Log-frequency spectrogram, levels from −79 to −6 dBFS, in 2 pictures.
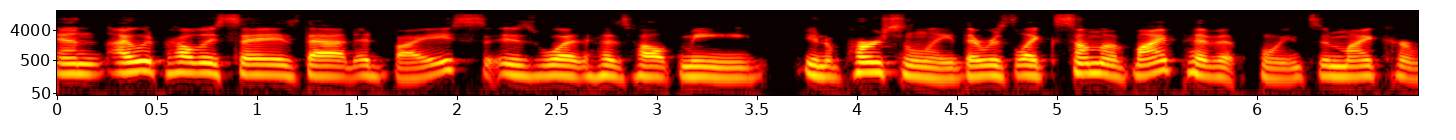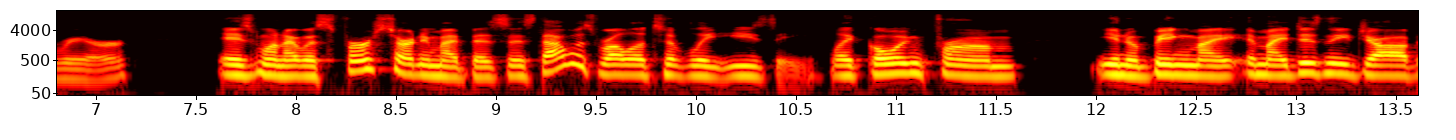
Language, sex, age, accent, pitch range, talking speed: English, female, 50-69, American, 170-205 Hz, 220 wpm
